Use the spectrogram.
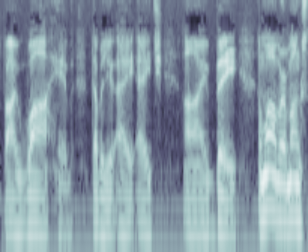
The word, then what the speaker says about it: Wahib: This is from Wahib, I suppose that's how you pronounce it, W-A-H-I-B.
